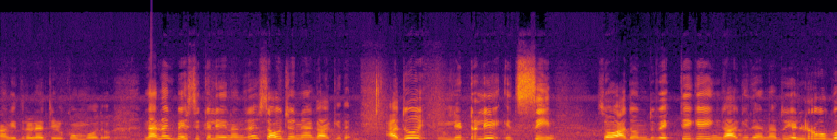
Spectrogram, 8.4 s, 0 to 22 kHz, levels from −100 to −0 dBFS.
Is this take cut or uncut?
cut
